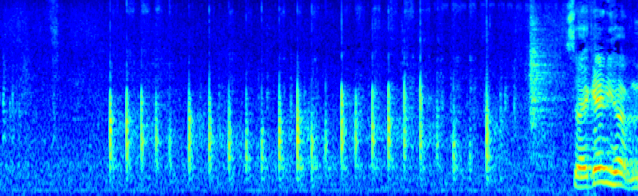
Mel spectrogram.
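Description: Chalk taps and scrapes rapidly on a blackboard.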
